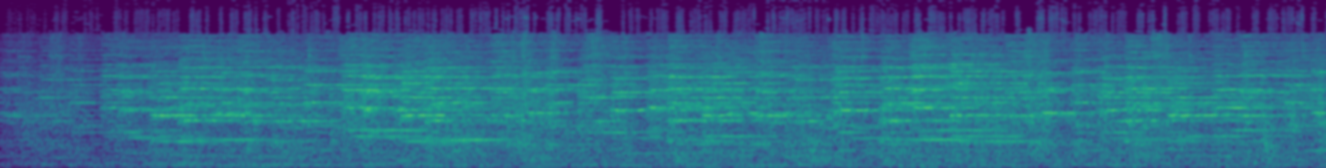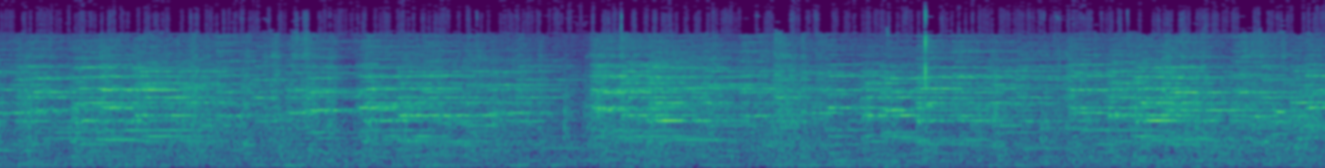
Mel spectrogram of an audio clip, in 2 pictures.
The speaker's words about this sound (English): By the way, I also notice that the higher bells aren't so audible as the lower ones, and that may be because of where I was in the ringing room, or just the fact that the bigger bells are bigger bells. But anyway, I do notice that.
